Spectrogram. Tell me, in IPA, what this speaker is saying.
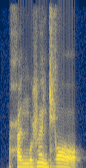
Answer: ħ ɛ ŋ o ʐ ɛ̃ d͡ʑ ɔ

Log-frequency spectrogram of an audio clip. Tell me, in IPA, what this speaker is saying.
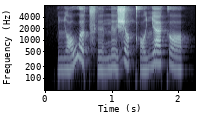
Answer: ʎ ɒ˩˥ w ə˩ t͡sʰ ɪ˩ n ɪ˨˩˦ ʒ ʌ˩ kʰ ɔ˩˥ ʎ æ˩˥ k ʌ˩

